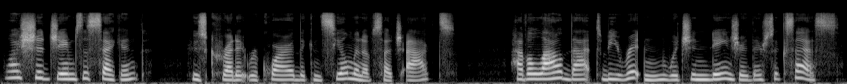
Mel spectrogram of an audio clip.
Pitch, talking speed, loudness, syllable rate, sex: 230 Hz, 165 wpm, -18 LUFS, 5.2 syllables/s, female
